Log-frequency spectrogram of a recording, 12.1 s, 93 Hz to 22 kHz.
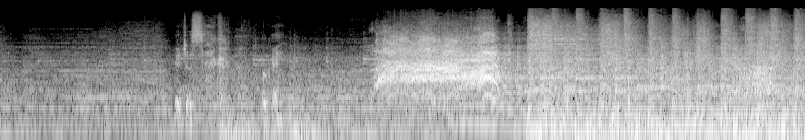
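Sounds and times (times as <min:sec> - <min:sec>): film music: 0:00.0 - 0:12.0
zombie shrieking: 0:05.6 - 0:07.6.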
